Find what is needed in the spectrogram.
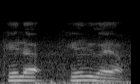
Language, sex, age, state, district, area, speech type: Urdu, male, 45-60, Delhi, New Delhi, urban, spontaneous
